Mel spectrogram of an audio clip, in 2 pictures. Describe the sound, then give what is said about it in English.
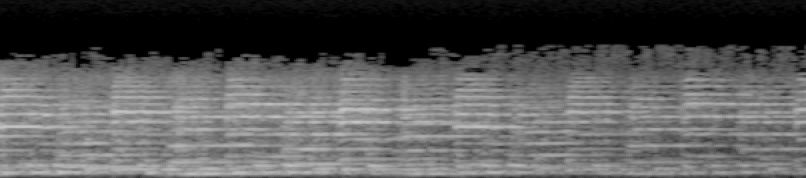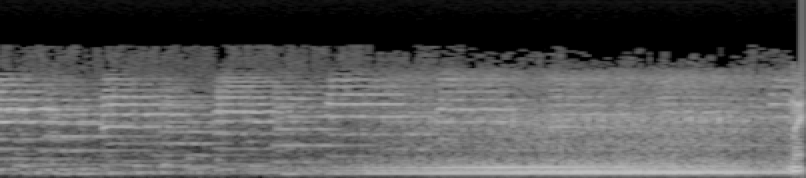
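A Volkswagen car's engine hums steadily as it drives through town following car tracks, its low rumble swelling louder near the end as it speeds up. No one speaks. “Volkswagen, I head out in his auto.”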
